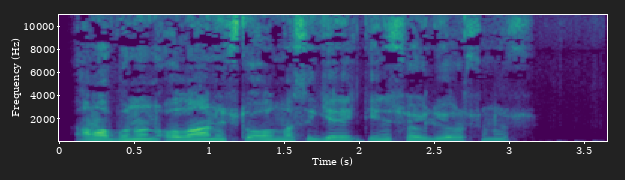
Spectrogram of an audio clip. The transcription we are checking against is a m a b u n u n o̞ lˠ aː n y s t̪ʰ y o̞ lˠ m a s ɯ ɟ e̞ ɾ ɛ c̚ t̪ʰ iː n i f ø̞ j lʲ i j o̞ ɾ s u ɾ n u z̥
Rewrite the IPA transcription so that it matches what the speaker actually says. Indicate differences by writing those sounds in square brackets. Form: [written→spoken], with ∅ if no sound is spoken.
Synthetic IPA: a m a b u n u n o̞ lˠ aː n y s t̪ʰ y o̞ lˠ m a s ɯ ɟ e̞ ɾ ɛ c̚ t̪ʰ iː n i [f→s] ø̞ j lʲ i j o̞ ɾ s u [ɾ→∅] n u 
